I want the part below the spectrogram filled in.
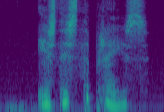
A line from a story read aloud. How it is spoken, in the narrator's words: Sarah whispered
